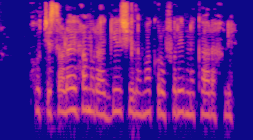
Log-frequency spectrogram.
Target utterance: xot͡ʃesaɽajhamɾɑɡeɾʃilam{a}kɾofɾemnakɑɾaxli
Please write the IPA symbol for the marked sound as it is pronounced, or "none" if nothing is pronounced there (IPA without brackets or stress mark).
a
